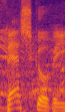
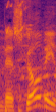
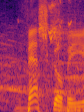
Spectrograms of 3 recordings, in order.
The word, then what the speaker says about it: Vescovi: for the first time this year it is vesco v he was kind of allowing people to pronounce his name vescovi last year but evidently spoke up about it a little bit this year and vesco bee is the correct pronunciation of the young man's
